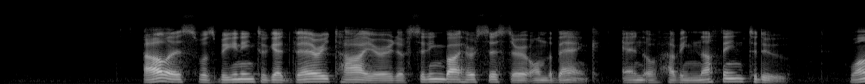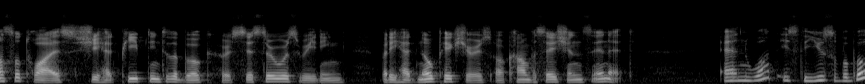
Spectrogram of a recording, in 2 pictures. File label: narration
